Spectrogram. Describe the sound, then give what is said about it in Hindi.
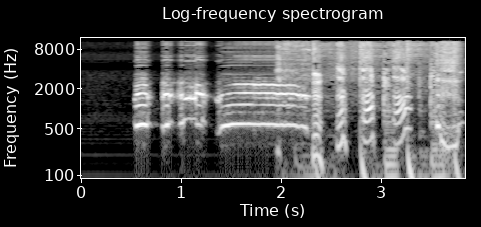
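A person loudly imitates a rooster, giving a few short voiced calls and a long drawn-out crow, then breaking into a quick run of choppy, clucking bursts. “कोई ऐसे मुर्गे मुर्गे कैसा निकाल करो मुर्गे कैसा हाँ हाँ करो करो करो करो बिल्कुल ठीक है करो यार ये तो बड़ा लेवल था यार एक रुपए का और करो यार थोड़ा सा और करो”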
